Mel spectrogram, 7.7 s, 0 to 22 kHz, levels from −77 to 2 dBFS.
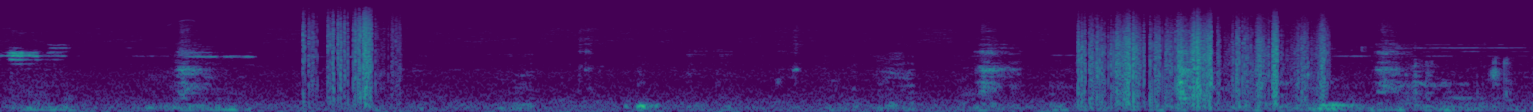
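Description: A dense, uneven scratching rustle sits over the speech from 1.50 to 2.01 s at about 5 dB above it, then returns louder, about 10 dB above, from 5.38 to 6.65 s. This cable scratch noise likely comes from a worn cable or connector shifting, its contact resistance jumping rapidly.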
